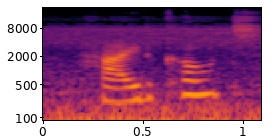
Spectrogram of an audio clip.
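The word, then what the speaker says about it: Hidcote: The one I'm going to show in this video is a lavender hide coat, I think is how it's pronounced. Hi D C O T E.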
